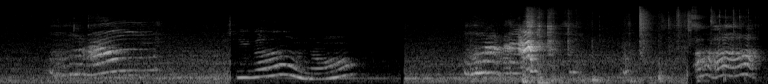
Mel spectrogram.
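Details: A male Ragdoll cat gives drawn-out, wavering meows of complaint about kibble that is not his favourite flavour, which he swipes away with a paw, while a woman talks and offers other food.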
